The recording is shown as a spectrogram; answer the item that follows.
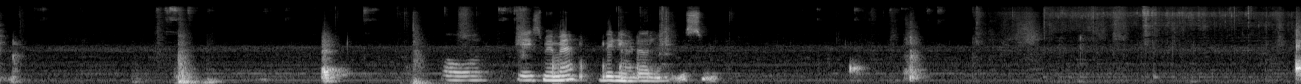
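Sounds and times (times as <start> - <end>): oil sizzling: 9.8 - 13.0.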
